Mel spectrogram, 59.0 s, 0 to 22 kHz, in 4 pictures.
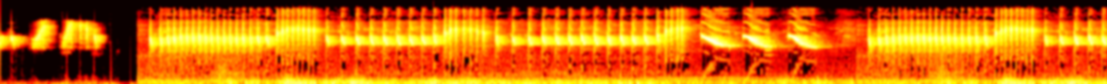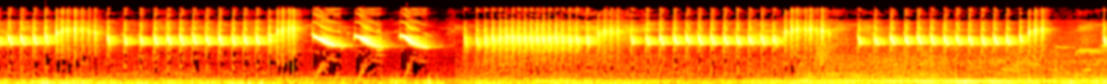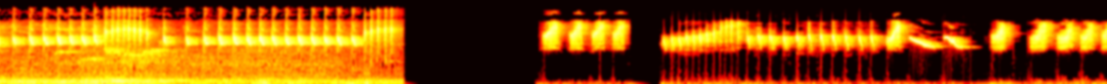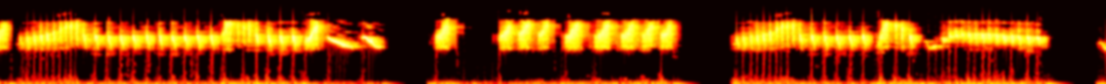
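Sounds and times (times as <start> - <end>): bird trilling: 2.0 - 34.9.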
